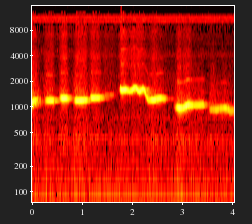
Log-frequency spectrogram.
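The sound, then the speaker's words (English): Someone whistles a tune while walking, a clear, pure tone moving through many short notes. The pitch jumps up midway, then steps back down toward the end, with no talking. “So what I was doing as I walked along, I tend to whistle.”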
